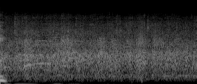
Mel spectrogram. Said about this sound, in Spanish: ¿Habrá alguien aquí que pueda aplaudir a Dios en esta hora?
